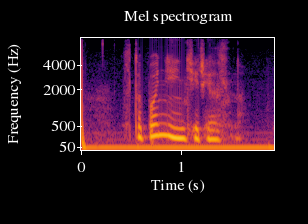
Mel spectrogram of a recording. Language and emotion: Russian, neutral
